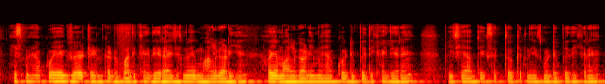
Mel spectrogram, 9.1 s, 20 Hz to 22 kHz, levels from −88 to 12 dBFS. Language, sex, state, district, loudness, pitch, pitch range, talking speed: Hindi, male, Uttar Pradesh, Etah, -28 LUFS, 110 Hz, 110-115 Hz, 255 wpm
